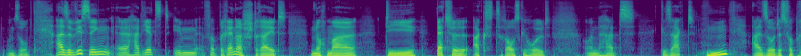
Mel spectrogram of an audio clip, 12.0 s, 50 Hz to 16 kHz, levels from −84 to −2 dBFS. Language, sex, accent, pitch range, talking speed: German, male, German, 95-130 Hz, 95 wpm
